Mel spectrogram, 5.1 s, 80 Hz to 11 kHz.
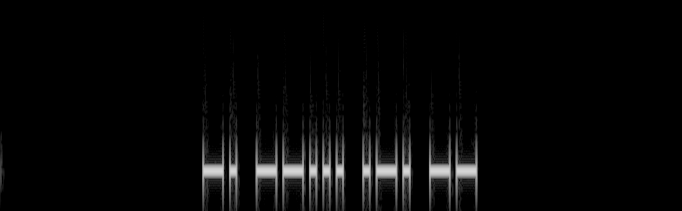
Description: Morse code, heard as a keyed tone, about 25 wpm, 700 Hz. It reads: N7RM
